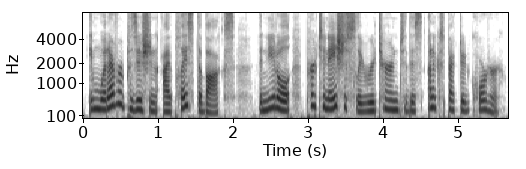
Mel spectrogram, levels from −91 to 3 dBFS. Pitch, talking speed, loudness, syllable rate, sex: 225 Hz, 160 wpm, -19 LUFS, 6.5 syllables/s, female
